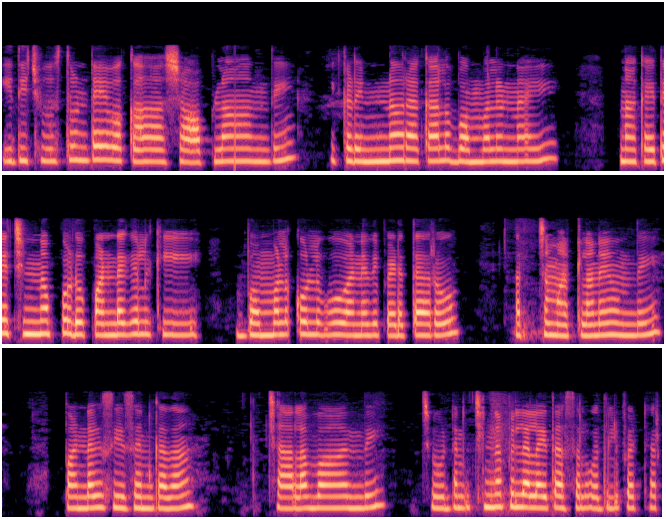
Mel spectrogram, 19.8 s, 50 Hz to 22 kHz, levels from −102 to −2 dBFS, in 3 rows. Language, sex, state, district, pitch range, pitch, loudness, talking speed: Telugu, female, Andhra Pradesh, Visakhapatnam, 270-290 Hz, 280 Hz, -17 LUFS, 105 wpm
